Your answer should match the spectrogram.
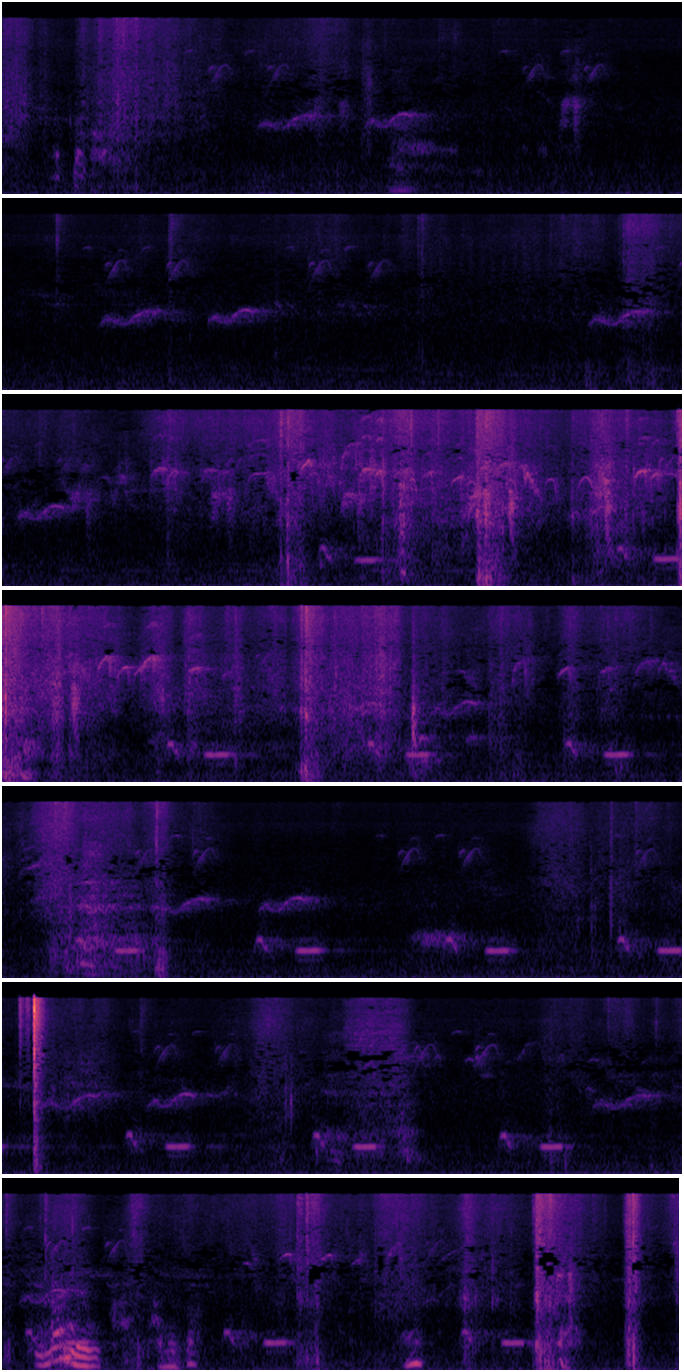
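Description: Birds calling: short chirps early on, then one short low note repeated a little faster than once a second through the second half. In the middle, leaves and branches of a fruit shrub rustle loudly as fruit is picked by hand, with one sharp click a little later.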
